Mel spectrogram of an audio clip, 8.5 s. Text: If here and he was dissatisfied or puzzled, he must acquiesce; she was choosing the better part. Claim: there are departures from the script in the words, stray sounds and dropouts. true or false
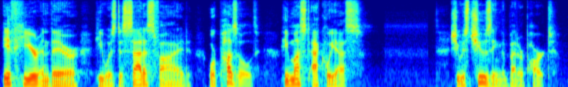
true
